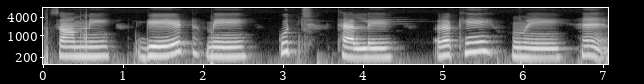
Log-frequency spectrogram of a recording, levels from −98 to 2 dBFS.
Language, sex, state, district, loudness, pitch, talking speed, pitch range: Hindi, male, Punjab, Fazilka, -15 LUFS, 215 Hz, 70 wpm, 200-235 Hz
